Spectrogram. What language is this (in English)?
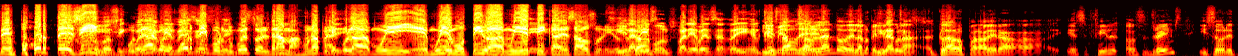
Spanish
